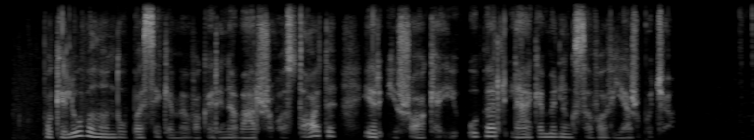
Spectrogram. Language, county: Lithuanian, Klaipėda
